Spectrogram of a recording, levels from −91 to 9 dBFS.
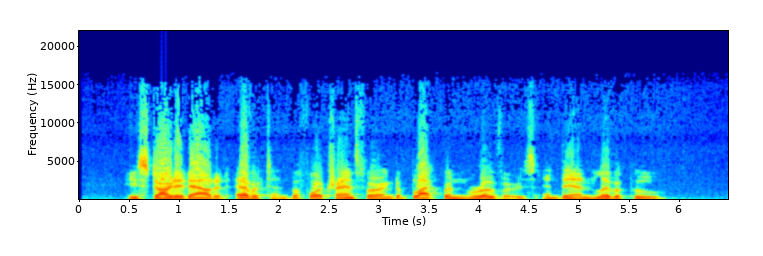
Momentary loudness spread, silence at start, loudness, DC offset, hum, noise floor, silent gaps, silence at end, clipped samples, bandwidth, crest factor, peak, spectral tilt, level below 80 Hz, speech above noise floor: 11 LU; 0.5 s; -12 LUFS; under 0.1%; none; -51 dBFS; none; 0.65 s; under 0.1%; 16 kHz; 12 dB; 0 dBFS; -5.5 dB/octave; -44 dBFS; 39 dB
